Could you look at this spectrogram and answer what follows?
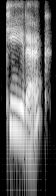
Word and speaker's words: kérek: So for vowels, the difference between e and e can make a different word. So for example, kérek and kerek.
